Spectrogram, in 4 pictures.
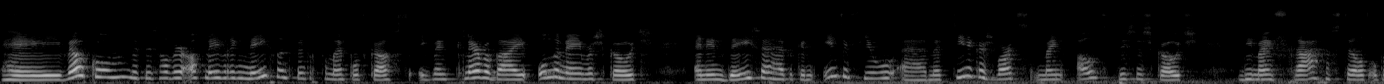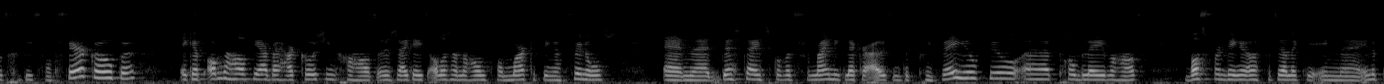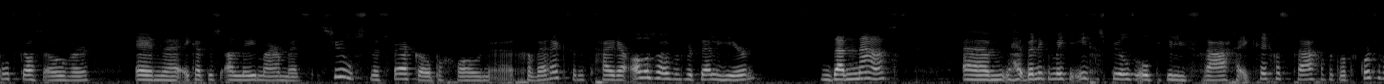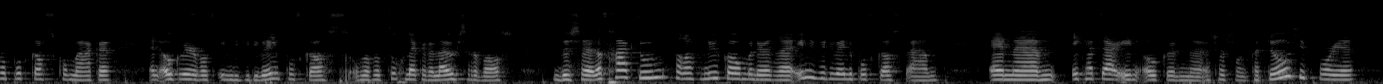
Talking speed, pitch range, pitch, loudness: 185 wpm, 210-255 Hz, 225 Hz, -33 LUFS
